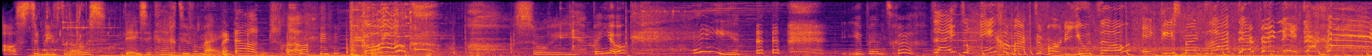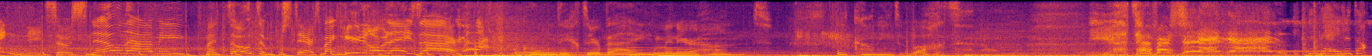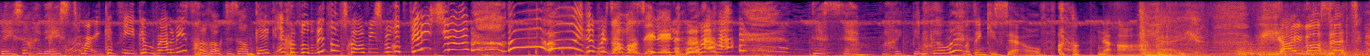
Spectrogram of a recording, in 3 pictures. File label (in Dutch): Voice Animation NL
